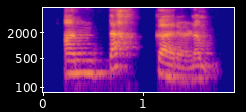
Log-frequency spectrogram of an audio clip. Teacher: The visarga is not pronounced fully. It is only pronounced half. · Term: jihva muliyah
